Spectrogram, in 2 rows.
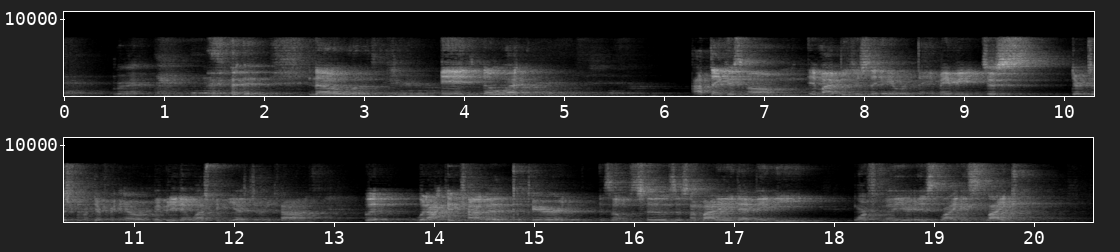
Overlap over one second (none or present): none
